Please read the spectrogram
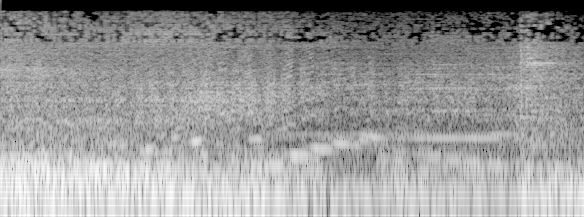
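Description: Cinematic intro soundtrack of music and sound effects: a deep low rumble that slowly eases off, a few short synth notes in the second half, and a sharp hit near the end.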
